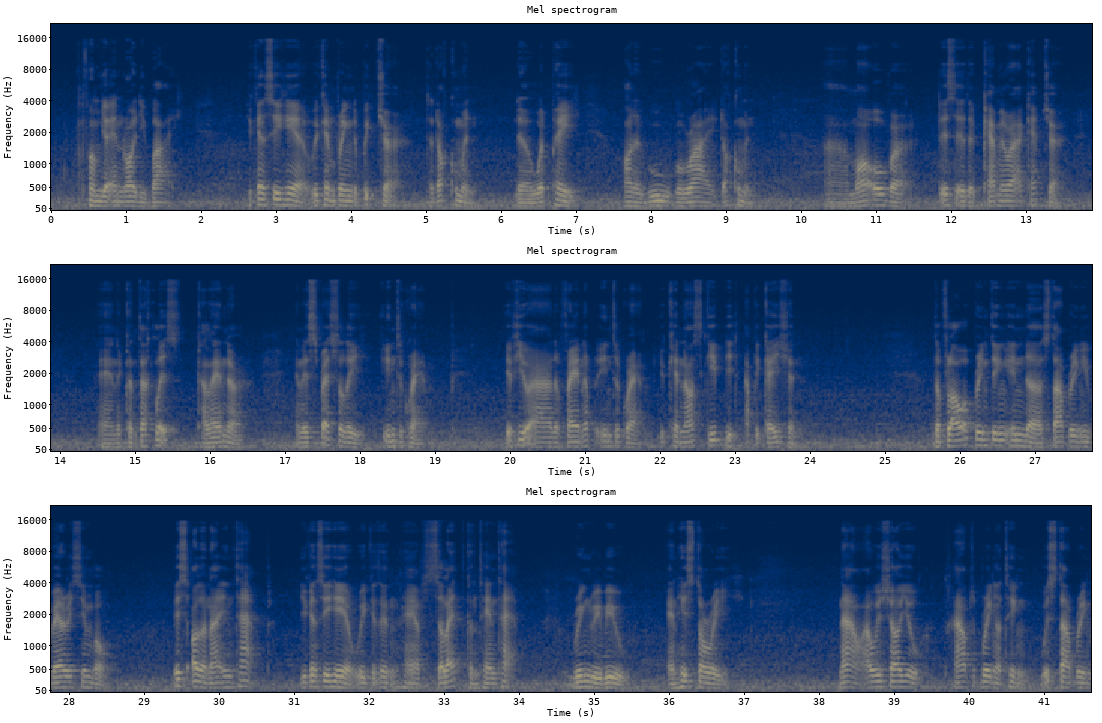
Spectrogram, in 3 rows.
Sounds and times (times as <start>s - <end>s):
Speech: 0.4s - 1.8s, 2.6s - 9.5s, 10.3s - 13.6s, 14.5s - 16.6s, 17.2s - 19.0s, 20.0s - 24.0s, 25.6s - 28.7s, 29.4s - 37.0s, 38.3s - 41.6s.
